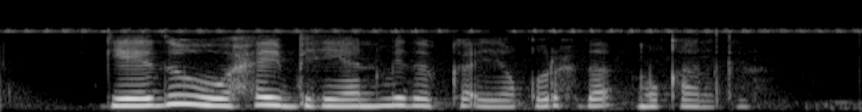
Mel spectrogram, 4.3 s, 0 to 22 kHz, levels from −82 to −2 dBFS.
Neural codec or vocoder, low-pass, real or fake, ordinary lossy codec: none; 7.2 kHz; real; none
